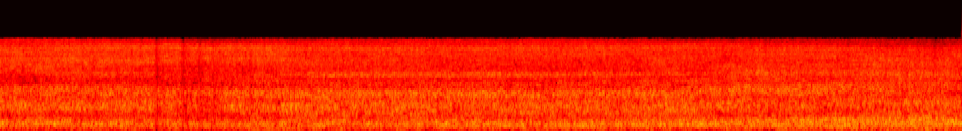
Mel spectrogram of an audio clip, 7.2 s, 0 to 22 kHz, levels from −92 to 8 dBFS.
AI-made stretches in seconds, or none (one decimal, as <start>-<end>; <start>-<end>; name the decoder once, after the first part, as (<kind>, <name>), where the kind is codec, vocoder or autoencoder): 0.5-1.2 (vocoder, BigVGAN v2)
